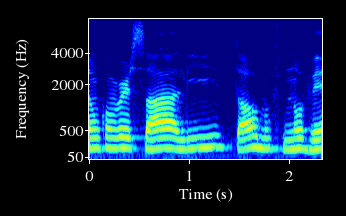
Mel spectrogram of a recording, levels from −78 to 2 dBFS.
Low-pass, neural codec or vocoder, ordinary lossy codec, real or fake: none; none; none; real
